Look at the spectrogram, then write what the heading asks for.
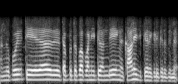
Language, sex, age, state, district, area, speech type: Tamil, male, 18-30, Tamil Nadu, Cuddalore, rural, conversation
